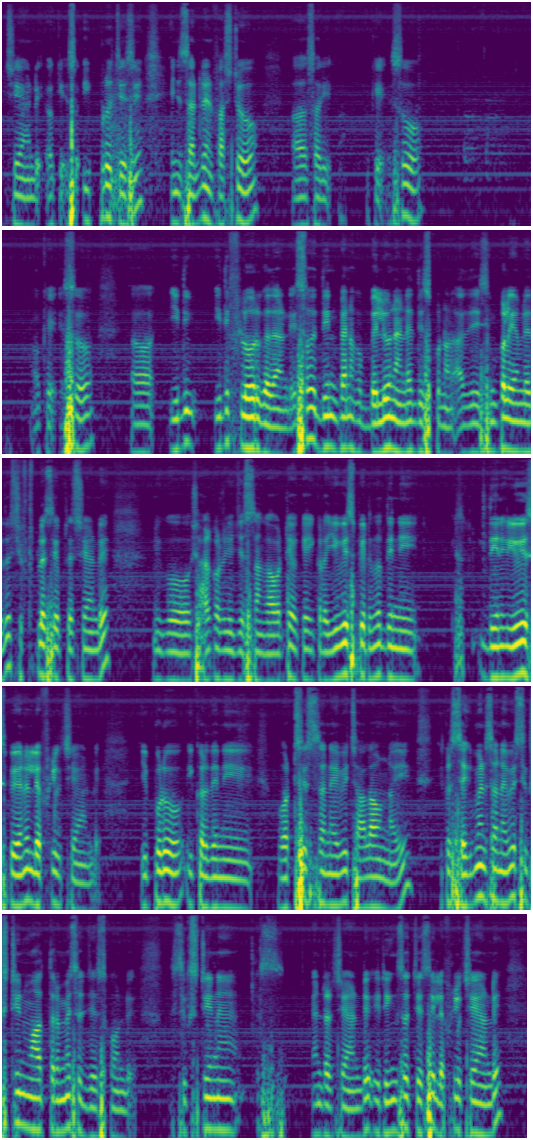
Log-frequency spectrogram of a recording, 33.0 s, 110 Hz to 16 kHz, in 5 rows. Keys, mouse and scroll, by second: 2.1-7.7 middle drag, 7.8-9.0 shift+middle drag, 23.6 z, 24.1 z, 27.6-29.6 drag.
